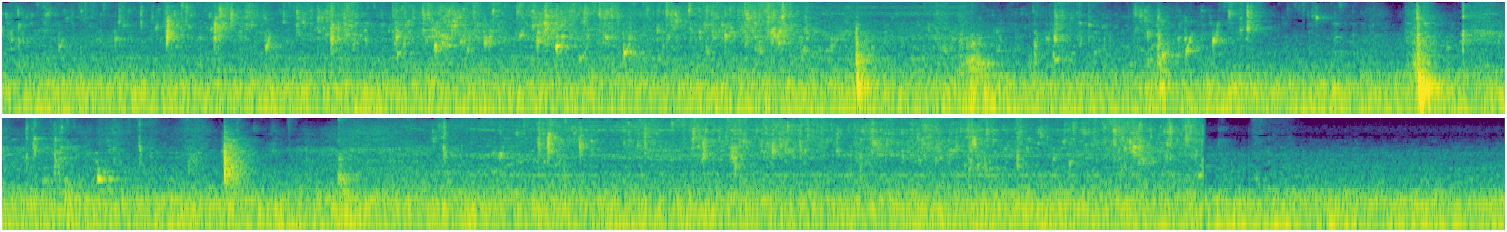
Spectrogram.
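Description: Water running from a touchless faucet into a sink while hands are washed under it, with splashing and dripping, and one sharp knock about seven seconds in. The water sound cuts off shortly before the end.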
